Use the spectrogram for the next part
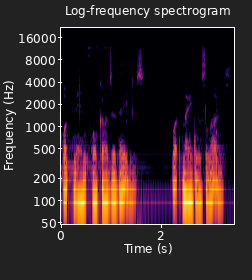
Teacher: line eight is an example of perfect iambic pentameter meaning 10 soft hard soft hard beats to a line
